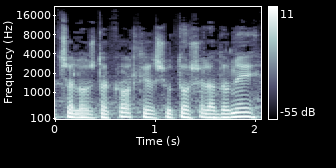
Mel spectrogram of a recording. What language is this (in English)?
Hebrew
